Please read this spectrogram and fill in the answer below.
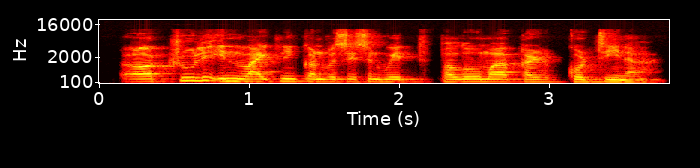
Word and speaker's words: Paloma Cortina: A truly enlightening conversation with Paloma Cortina. Am I pronouncing it correctly? Yeah, Paloma Cortina.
